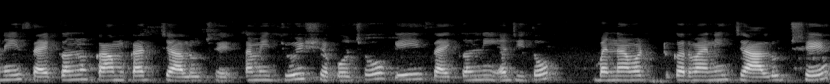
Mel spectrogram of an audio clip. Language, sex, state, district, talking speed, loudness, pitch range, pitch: Gujarati, female, Gujarat, Gandhinagar, 135 wpm, -19 LUFS, 190-215 Hz, 200 Hz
